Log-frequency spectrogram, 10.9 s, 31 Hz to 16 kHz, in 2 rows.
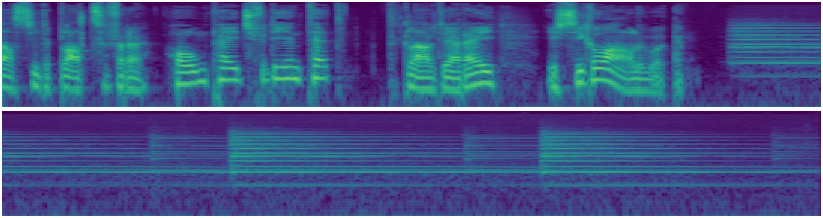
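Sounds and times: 
speech: 0:00.0 - 0:04.7
church bells ringing: 0:04.9 - 0:10.9.

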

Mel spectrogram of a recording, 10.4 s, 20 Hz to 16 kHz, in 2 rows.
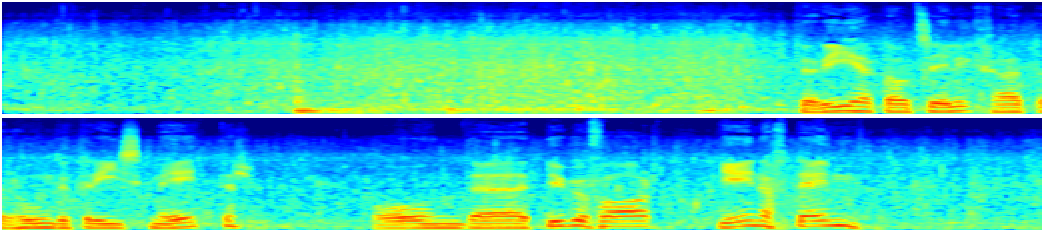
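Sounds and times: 
river water flowing past a cable ferry: 0:00.0 - 0:10.3
low thump: 0:01.4 - 0:03.8
speech: 0:04.0 - 0:09.6.

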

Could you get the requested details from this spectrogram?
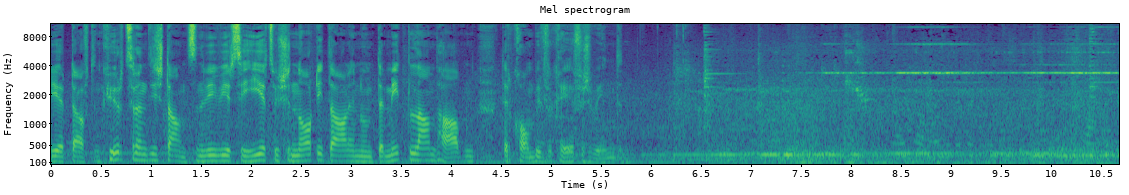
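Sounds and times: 
speech: 0:00.0 - 0:06.3
heavy fully loaded freight train rumbling as it starts to move: 0:00.0 - 0:10.6
faint metallic squeals from freight train wheels: 0:06.4 - 0:10.6.

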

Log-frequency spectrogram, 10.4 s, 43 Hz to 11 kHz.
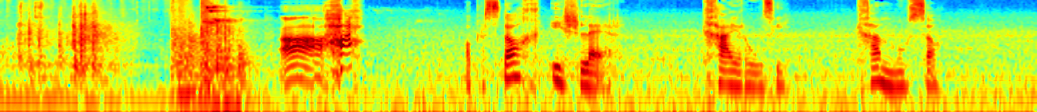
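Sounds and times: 
heavy iron door scraping as it is pushed open: 0:00.2 - 0:02.7
speech: 0:02.8 - 0:03.6, 0:04.6 - 0:06.2, 0:07.1 - 0:08.0, 0:08.6 - 0:09.5.

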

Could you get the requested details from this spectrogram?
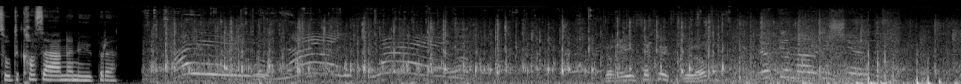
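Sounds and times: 
speech: 0:00.0 - 0:01.7, 0:06.0 - 0:08.9
harnessed horses clip-clopping through a city street: 0:01.4 - 0:09.5
dense overlapping voices: 0:01.8 - 0:04.9.

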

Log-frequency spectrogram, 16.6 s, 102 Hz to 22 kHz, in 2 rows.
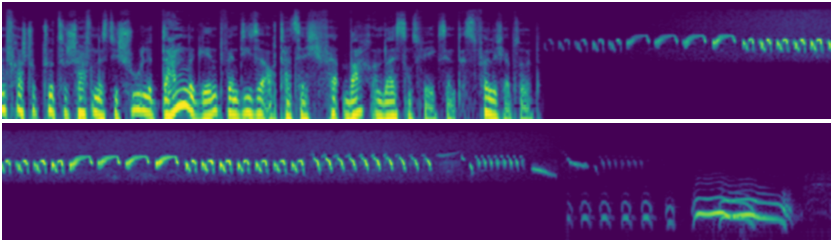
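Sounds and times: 
speech: 0:00.0 - 0:05.5
lark singing: 0:05.4 - 0:15.0.

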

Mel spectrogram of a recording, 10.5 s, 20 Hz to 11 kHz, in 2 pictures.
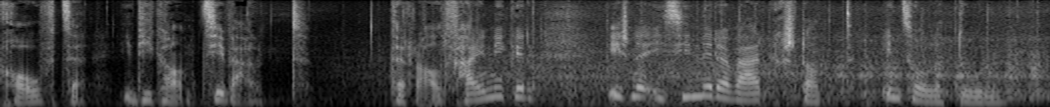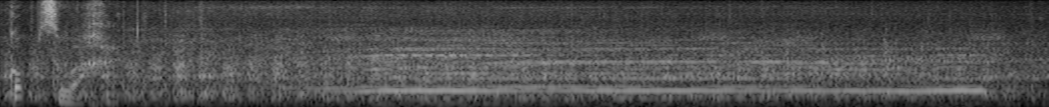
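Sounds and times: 
speech: 0:00.0 - 0:06.2
large gauge 1 garden model train running in Bellach Solothurn Switzerland: 0:01.6 - 0:10.4
model train whistle: 0:06.4 - 0:10.4.

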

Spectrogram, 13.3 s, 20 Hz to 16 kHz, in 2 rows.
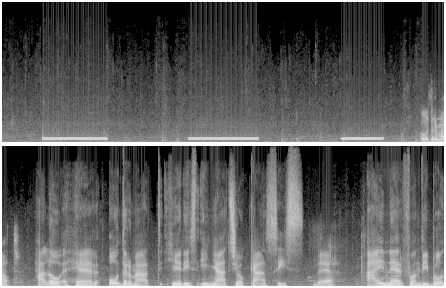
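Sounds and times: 
telephone tone beeps while a call is placed: 0:00.6 - 0:01.6, 0:02.8 - 0:03.9, 0:05.1 - 0:05.8
speech: 0:06.3 - 0:13.2.

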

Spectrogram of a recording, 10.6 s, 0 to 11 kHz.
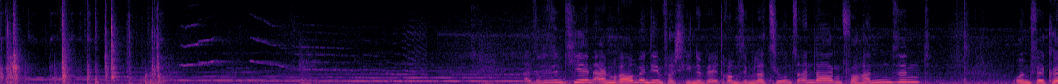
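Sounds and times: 
door lock clicks and clunks as a door is unlocked: 0:00.0 - 0:03.4
door creaking open: 0:00.0 - 0:05.3
steady low mechanical hum: 0:00.0 - 0:10.5
speech: 0:05.3 - 0:09.4, 0:10.1 - 0:10.5.

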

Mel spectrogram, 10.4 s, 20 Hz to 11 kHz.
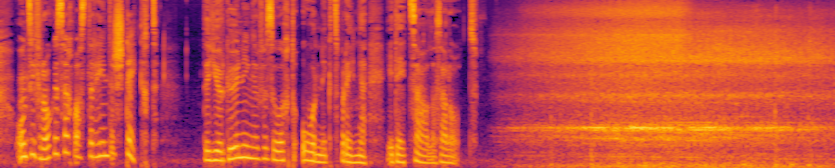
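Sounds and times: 
speech: 0:00.2 - 0:06.1
train pulling into a station with hissing rumble: 0:06.2 - 0:10.4.

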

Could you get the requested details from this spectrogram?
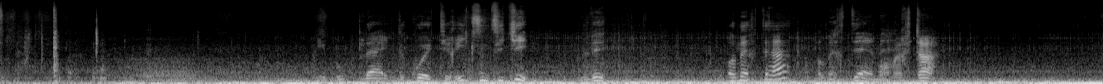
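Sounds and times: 
car engine rumbling: 0:00.0 - 0:11.0
speech: 0:03.7 - 0:06.2, 0:07.3 - 0:09.5.

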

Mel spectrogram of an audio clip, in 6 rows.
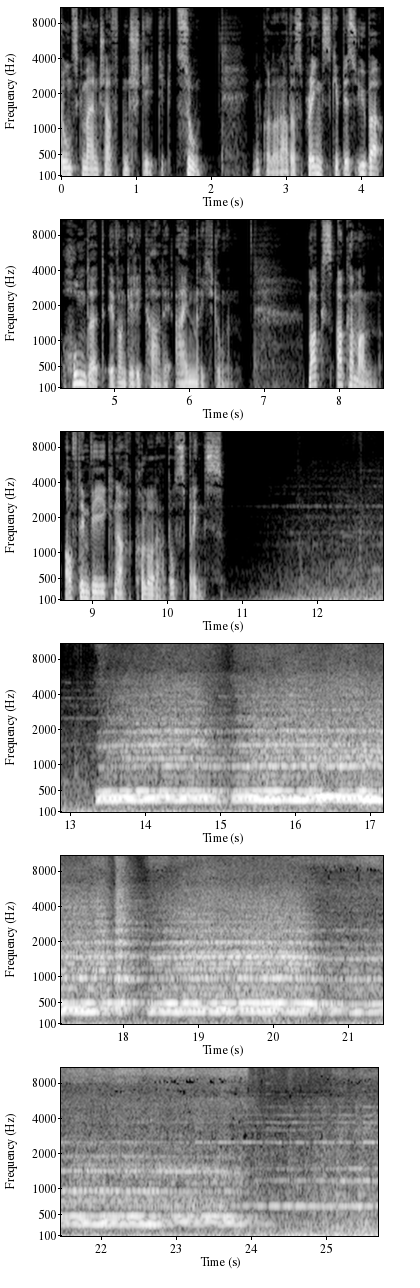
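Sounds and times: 
speech: 0:00.0 - 0:10.8
narrow-gauge steam train whistle: 0:13.3 - 0:25.6.

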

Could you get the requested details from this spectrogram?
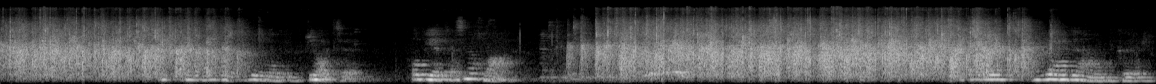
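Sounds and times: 
audience clapping hands: 0:00.0 - 0:02.6, 0:05.5 - 0:10.7
speech: 0:01.6 - 0:05.8, 0:09.8 - 0:11.5.

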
